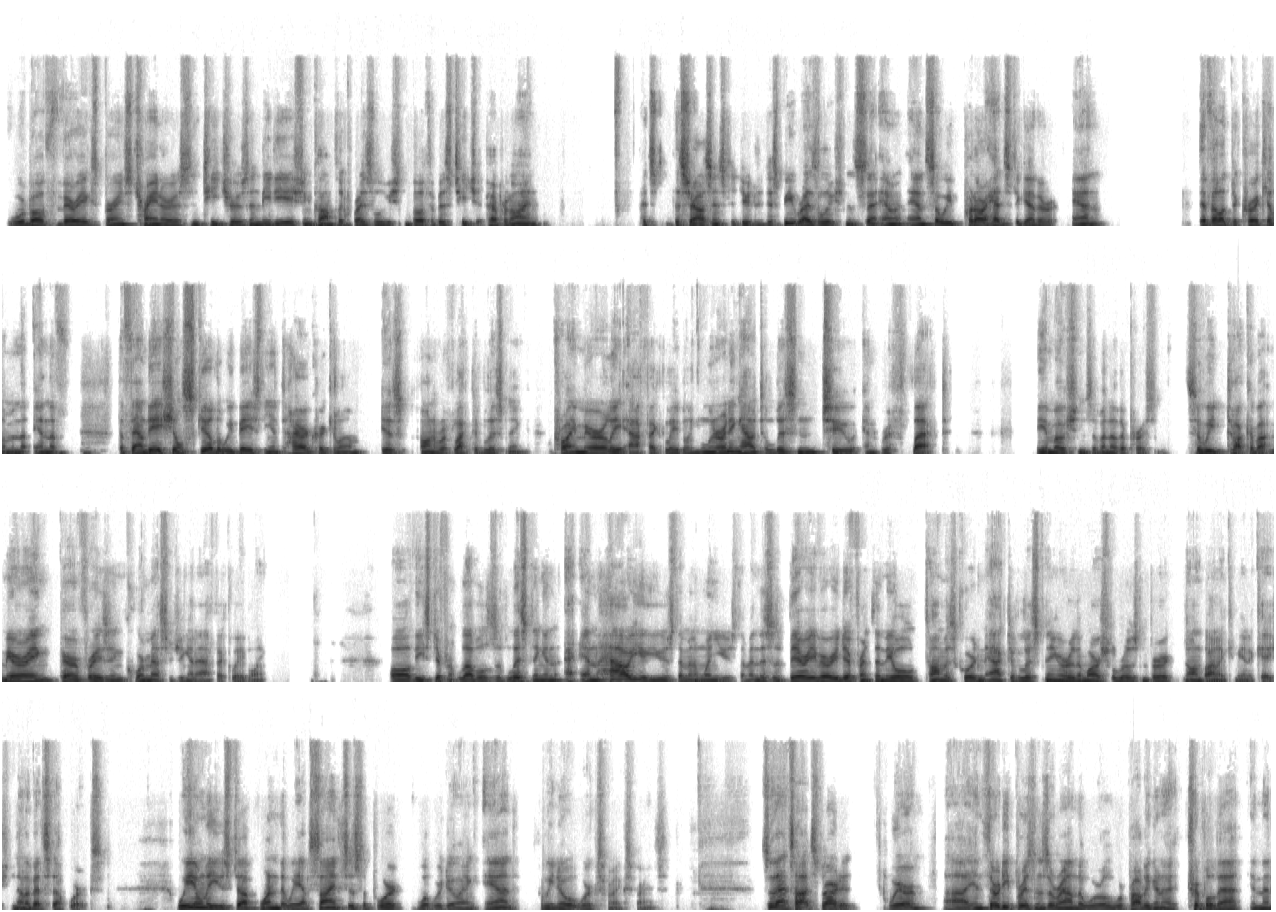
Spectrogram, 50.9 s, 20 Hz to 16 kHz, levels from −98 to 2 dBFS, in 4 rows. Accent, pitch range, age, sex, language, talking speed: American, 90-110 Hz, 50-69, male, English, 185 wpm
